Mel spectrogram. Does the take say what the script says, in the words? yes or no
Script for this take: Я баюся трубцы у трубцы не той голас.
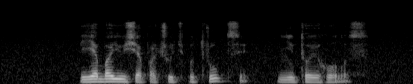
no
